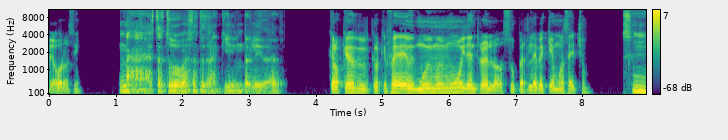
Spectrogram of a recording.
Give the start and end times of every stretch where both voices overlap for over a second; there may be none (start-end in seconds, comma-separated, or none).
none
